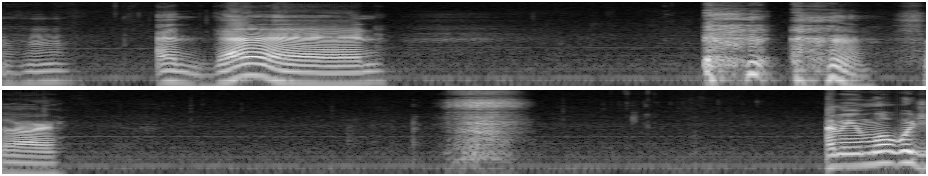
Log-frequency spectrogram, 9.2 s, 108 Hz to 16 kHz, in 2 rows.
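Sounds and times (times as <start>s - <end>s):
low steady hum: 0.0s - 9.2s
speech: 0.8s - 2.0s, 3.7s - 5.0s, 8.8s - 9.2s
loud sniff against a microphone at a radio station: 6.8s - 7.3s.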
